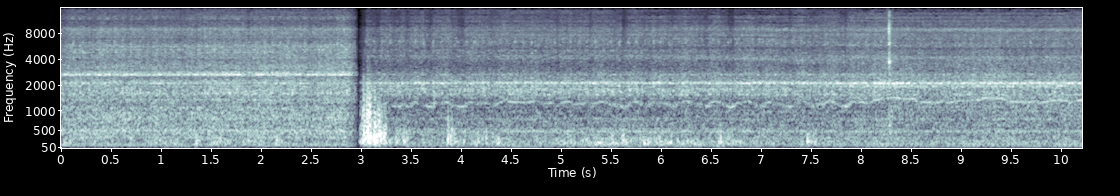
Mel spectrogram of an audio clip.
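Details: Cadillac Northstar V8 cold start: fires up and settles into an uneven, wavering rough idle from a vacuum leak at loose intake manifold bolts, sealing as materials expanded with heat; not the feared head gasket.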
